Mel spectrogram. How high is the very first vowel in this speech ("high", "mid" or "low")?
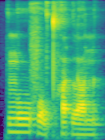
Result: high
